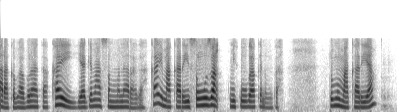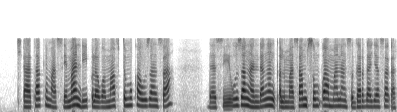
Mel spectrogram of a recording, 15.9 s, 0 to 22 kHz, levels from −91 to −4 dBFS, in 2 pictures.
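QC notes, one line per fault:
Throughout: 4-bit ADPCM compression. Each sample of the speech is coded as a coarse 4-bit step from a prediction, so a gritty hiss rides on every loud syllable and follows its level, with heavy damage audible as roughness on sharp consonant onsets where the adaptive step lags. Nothing is present above 5.3 kHz, which fits a sample rate near 11 kHz and roughly 44 kbps, leaving the speech dull and muffled.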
